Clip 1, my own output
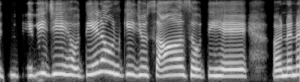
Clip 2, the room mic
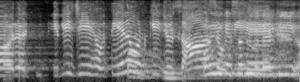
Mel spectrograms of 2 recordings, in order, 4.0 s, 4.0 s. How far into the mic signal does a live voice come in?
1.7 s

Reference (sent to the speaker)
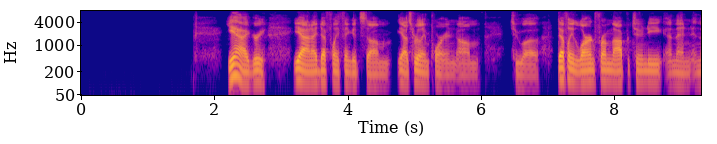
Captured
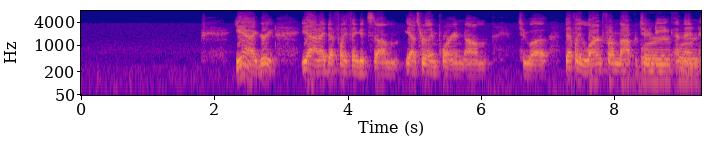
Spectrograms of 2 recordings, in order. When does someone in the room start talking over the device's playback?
8.4 s

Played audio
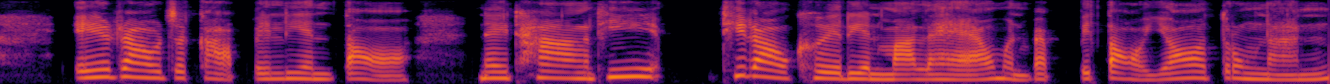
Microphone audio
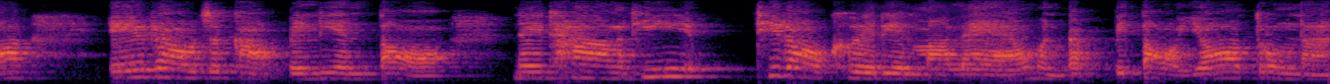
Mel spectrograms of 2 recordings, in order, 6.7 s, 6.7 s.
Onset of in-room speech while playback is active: none

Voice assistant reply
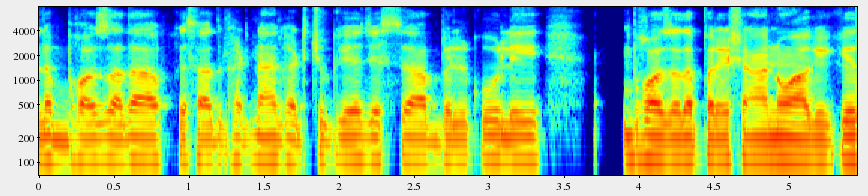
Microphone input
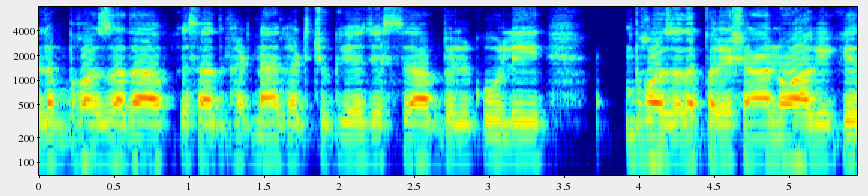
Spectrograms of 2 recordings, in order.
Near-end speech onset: none

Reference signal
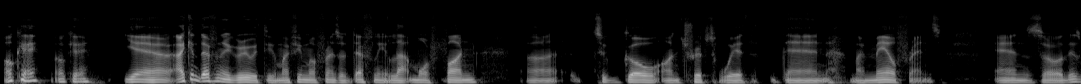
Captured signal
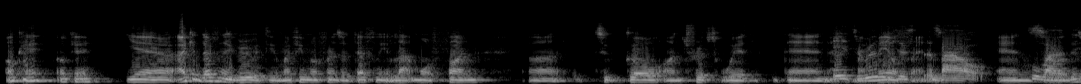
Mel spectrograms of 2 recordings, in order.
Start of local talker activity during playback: 8.3 s

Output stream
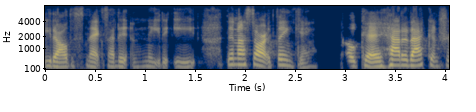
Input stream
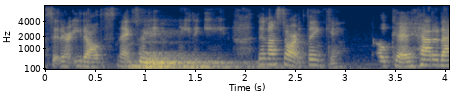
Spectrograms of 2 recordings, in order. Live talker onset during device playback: 0.8 s

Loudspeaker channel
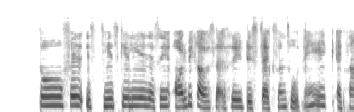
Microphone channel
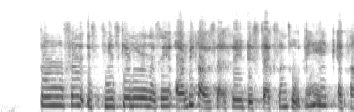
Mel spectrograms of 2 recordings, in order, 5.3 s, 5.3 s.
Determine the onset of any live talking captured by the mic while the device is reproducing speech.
none

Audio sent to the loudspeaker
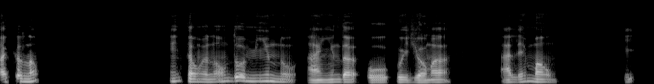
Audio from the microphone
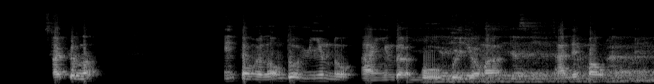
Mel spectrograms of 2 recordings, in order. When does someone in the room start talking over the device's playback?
4.0 s

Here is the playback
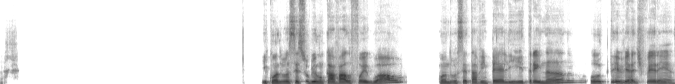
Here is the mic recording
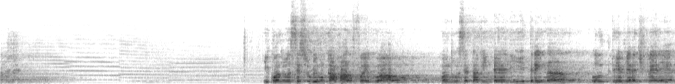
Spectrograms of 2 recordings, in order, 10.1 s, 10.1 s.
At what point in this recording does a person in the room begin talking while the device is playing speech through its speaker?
none

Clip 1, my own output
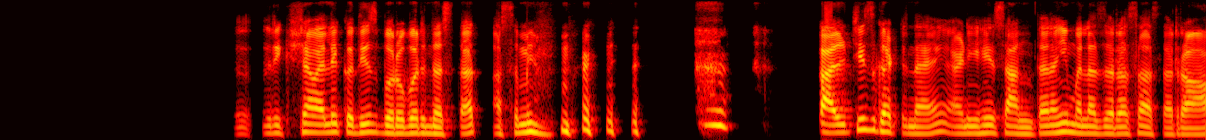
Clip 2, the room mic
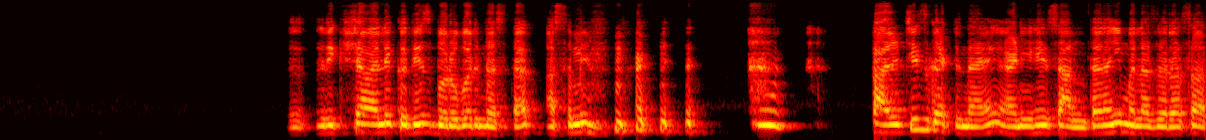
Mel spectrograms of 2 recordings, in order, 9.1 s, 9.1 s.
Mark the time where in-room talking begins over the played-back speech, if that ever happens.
none

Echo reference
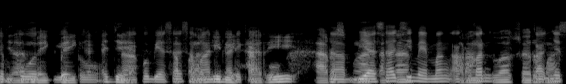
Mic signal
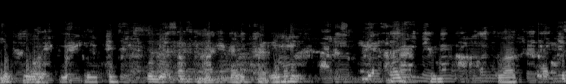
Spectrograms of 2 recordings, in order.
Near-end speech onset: 1.3 s

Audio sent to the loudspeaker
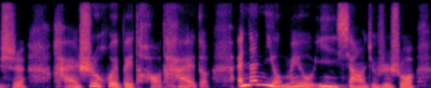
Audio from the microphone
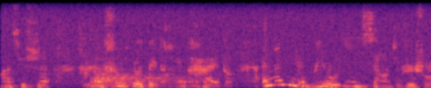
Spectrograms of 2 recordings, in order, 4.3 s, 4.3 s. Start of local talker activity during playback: 0.8 s

